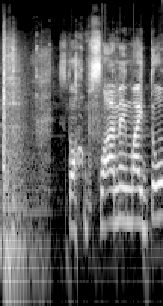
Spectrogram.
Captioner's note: slams door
